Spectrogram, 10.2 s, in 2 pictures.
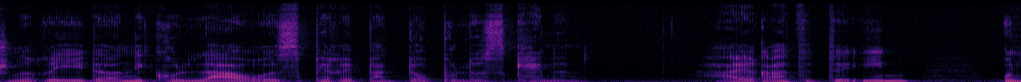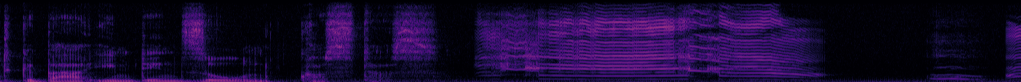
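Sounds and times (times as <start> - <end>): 
speech: 0.0 - 3.0, 3.6 - 8.0
baby crying loudly: 7.5 - 10.1.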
